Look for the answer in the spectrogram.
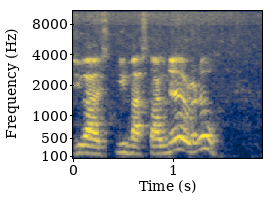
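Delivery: normal talking voice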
